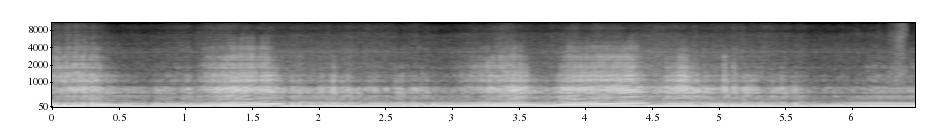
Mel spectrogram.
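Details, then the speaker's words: 2011 Jeep Wrangler, 3.8L V6, just fitted with a Flowmaster Outlaw muffler with dual tips on the stock exhaust: throaty note climbs cleanly through several blips and settles smoothly, even firing with no knocks or rattles; healthy. "Ooh, she sounds good."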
